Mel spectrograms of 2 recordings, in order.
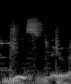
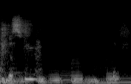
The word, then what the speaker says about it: Beesmoo: Beesmoo says his username is pronounced Beesmoo and not Besmoo. Beesmoo, hi!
